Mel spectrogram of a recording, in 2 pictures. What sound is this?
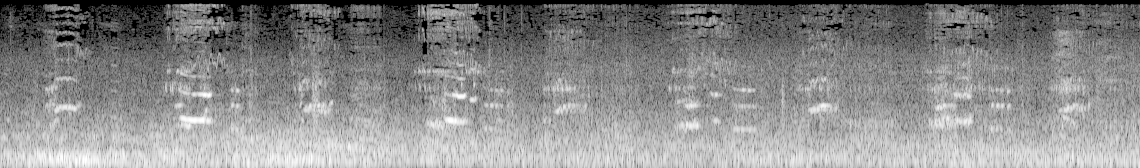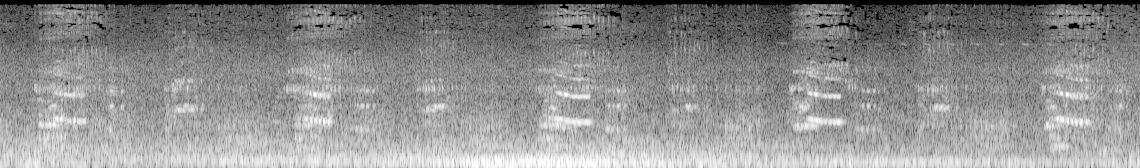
some swing squeaking a lot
